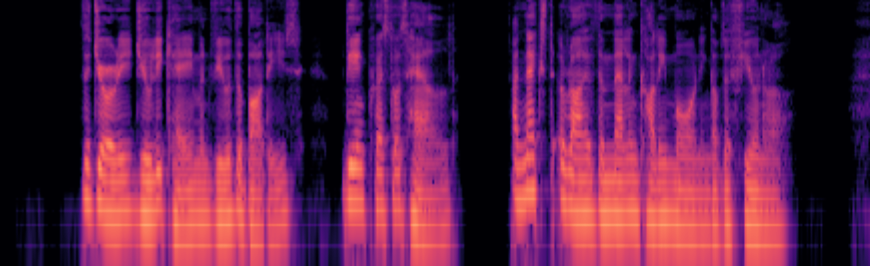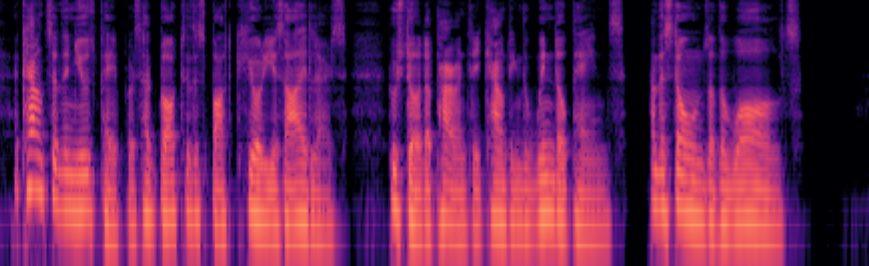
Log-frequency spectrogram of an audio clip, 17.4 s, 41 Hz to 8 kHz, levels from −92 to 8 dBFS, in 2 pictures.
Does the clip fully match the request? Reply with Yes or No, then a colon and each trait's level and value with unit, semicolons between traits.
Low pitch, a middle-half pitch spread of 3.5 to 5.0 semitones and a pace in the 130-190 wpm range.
Yes: low, 105 Hz; average, 4.1 semitones; average, 155 wpm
